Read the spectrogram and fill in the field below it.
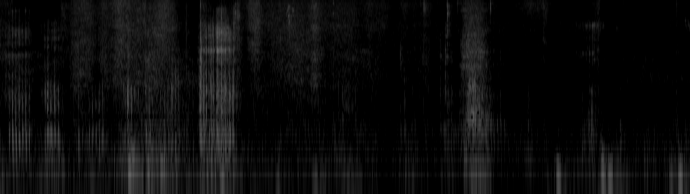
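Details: Maine Coon cat greeting its owner arriving home, in a good mood; low rumbling purr with snuffling breaths and rubbing noises at close range indoors, a brief soft vocal burst near the start.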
